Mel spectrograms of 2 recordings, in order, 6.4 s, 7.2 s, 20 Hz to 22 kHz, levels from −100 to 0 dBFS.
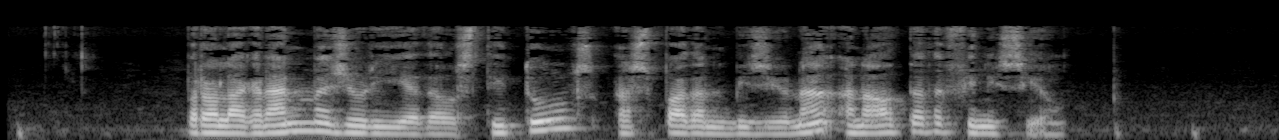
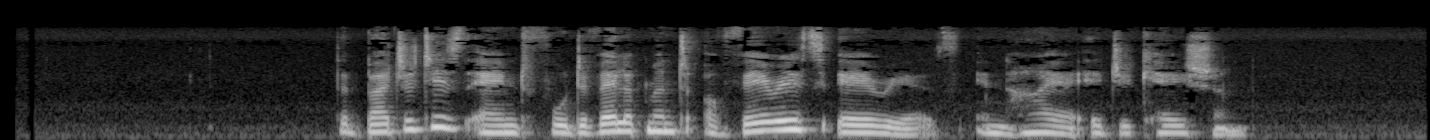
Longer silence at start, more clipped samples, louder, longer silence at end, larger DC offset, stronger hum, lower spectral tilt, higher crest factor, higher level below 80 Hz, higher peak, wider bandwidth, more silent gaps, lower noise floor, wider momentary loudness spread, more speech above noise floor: second, 0.95 s vs 1.7 s; neither; about the same, -25 LUFS vs -26 LUFS; first, 1.1 s vs 0.9 s; neither; neither; about the same, -5.5 dB/octave vs -5.5 dB/octave; about the same, 18 dB vs 20 dB; about the same, -66 dBFS vs -62 dBFS; about the same, -8 dBFS vs -8 dBFS; about the same, 11.5 kHz vs 11.5 kHz; neither; about the same, -65 dBFS vs -66 dBFS; about the same, 11 LU vs 10 LU; about the same, 40 dB vs 41 dB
